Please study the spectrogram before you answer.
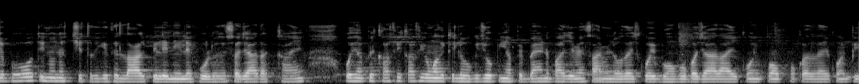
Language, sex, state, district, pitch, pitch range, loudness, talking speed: Hindi, male, Haryana, Rohtak, 130 Hz, 130-145 Hz, -19 LUFS, 280 wpm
